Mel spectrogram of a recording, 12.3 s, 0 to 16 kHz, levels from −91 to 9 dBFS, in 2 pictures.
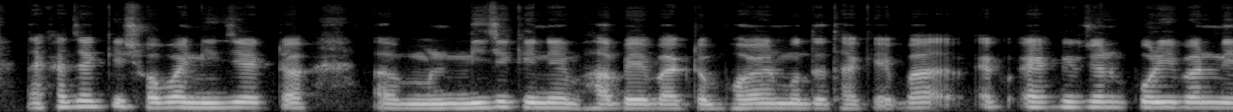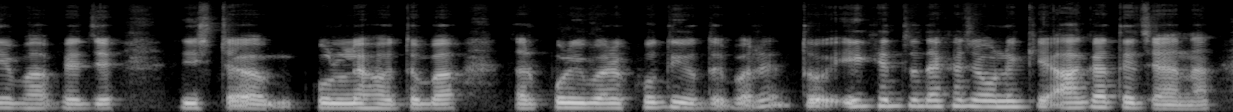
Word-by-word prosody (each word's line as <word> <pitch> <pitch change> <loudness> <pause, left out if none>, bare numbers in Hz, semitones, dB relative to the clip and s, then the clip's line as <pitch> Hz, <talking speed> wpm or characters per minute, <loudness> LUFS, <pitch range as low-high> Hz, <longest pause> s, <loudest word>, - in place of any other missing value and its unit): দেখা 155 +4 -2
যায় 190 0 +3
কি, - - -1
সবাই 165 +1 +3
নিজে 160 +1 +2
একটা 165 - -3 0.4
আম 140 -1 -2
এ - - +4 0.2
নিজেকে 170 +2 +2
নিয়ে 160 -1 +2
ভাবে 140 0 +1
বা - - +1
একটা 135 - -4
ভয়ের 145 +1 +1
মধ্যে 140 0 -1
থাকে 135 -1 -7
বা 160 - +1 0.3
এক 170 - -10 0.2
একেকজন 175 0 -1
পরিবার 170 -1 +3
নিয়ে 160 -1 +1
ভাবে; 145 0 -3
যে 140 - +3 0.3
জিনিসটা 150 -1 -1 0.4
করলে 150 -1 +5
হয়তোবা 140 0 0 0.3
তার 140 - -1
পরিবারের 155 -2 +4
ক্ষতি 165 +1 -1
হতে 145 - -6
পারে। 200 - -3 0.2
তো - - 0 0.2
এই - - +2
ক্ষেত্রে 210 0 -1
দেখা 200 +1 -1
যায় 195 -1 +2
অনেকে 185 0 0 0.2
আগাতে 170 0 +2
চায় 125 -1 +1
না। 120 - -3
160 Hz, 195 wpm, -22 LUFS, 145-175 Hz, 0.4 s, করলে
